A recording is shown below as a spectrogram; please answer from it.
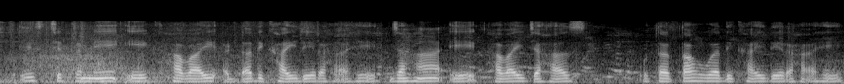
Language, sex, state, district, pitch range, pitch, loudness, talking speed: Hindi, female, Maharashtra, Nagpur, 135-150 Hz, 140 Hz, -17 LUFS, 140 wpm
